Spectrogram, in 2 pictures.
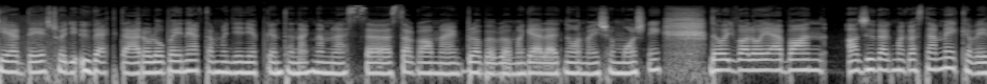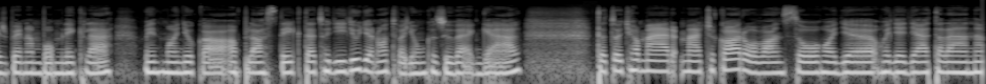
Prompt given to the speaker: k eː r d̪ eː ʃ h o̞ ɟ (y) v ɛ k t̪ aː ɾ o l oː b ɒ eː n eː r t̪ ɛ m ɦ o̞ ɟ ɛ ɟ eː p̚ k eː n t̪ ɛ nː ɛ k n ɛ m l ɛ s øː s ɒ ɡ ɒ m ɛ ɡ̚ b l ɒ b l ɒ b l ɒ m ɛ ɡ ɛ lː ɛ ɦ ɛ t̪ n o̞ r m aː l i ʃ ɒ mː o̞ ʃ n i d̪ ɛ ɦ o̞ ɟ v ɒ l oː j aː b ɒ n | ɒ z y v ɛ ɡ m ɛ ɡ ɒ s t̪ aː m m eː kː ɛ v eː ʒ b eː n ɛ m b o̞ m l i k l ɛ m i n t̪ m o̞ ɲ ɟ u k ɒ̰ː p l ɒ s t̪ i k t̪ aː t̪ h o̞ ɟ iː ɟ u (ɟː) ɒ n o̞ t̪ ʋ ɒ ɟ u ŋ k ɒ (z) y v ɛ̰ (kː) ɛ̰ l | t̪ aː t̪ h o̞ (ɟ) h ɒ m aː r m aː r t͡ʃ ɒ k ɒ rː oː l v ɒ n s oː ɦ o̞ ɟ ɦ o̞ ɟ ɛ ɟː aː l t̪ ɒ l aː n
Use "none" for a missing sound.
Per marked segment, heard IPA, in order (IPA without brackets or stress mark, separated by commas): y, ɟ, z, ɡː, c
